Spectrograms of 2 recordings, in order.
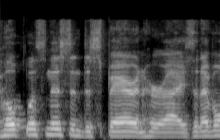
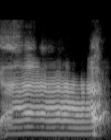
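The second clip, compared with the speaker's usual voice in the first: high, held "ah" noise; mock yelp; 6 semitones higher than usual. Teller looks back at his buddies, high mock yelp. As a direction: imitate a silly drawn-out yelp.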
